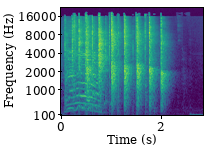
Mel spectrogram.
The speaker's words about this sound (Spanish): Aplausos por favor.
